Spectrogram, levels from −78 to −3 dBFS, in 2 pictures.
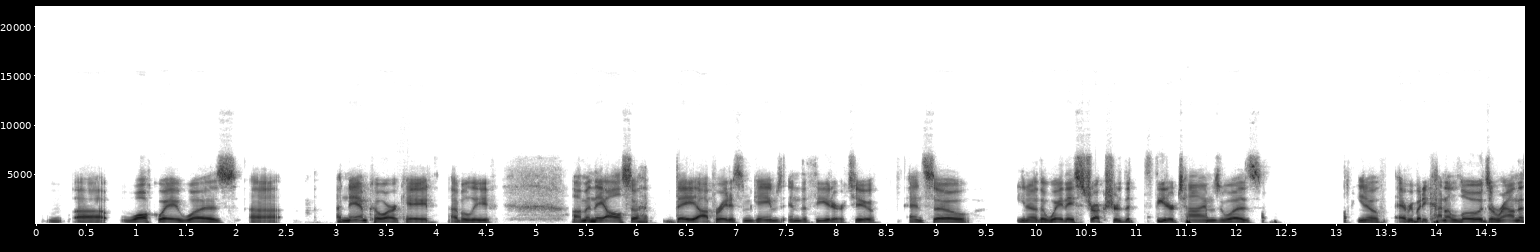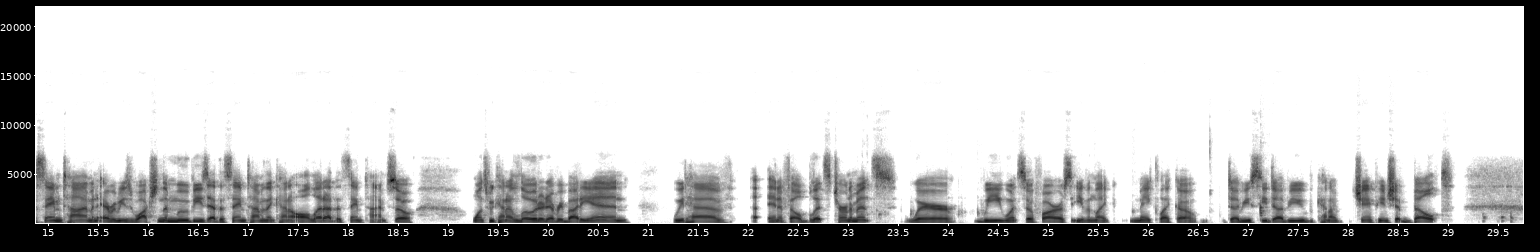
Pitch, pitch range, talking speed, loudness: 95 Hz, 90-105 Hz, 190 wpm, -17 LUFS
